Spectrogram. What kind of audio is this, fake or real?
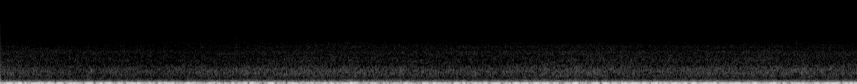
fake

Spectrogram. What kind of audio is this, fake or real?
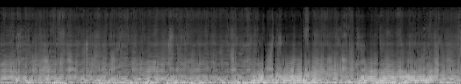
fake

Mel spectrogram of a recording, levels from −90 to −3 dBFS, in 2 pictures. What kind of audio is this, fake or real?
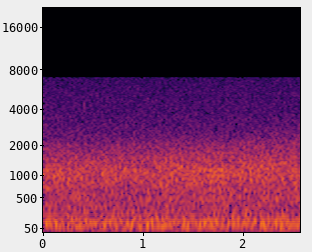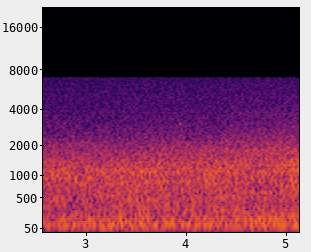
fake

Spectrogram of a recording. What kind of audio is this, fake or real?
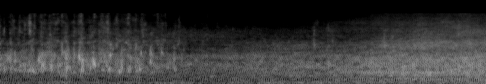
fake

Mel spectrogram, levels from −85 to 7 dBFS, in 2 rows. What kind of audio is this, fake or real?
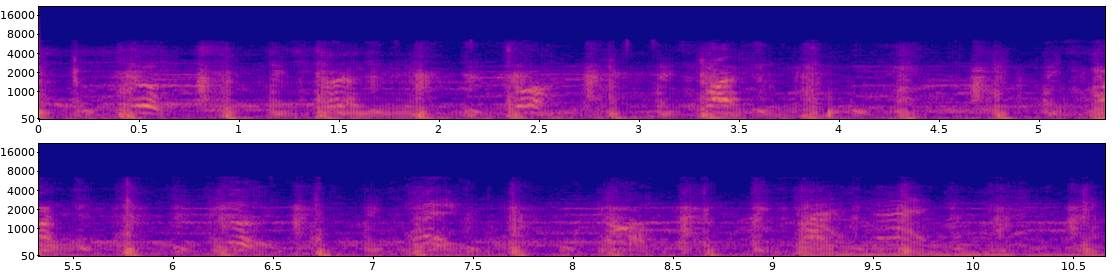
fake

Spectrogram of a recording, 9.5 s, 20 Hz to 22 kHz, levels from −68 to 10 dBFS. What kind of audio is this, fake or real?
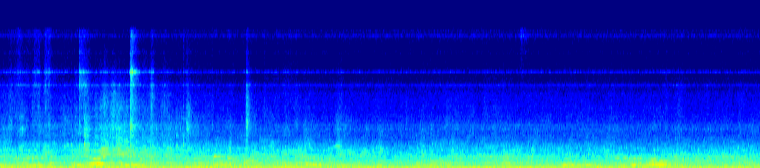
fake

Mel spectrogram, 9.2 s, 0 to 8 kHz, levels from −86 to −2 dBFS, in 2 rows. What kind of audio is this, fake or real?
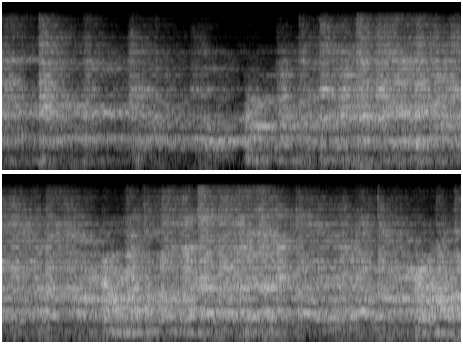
fake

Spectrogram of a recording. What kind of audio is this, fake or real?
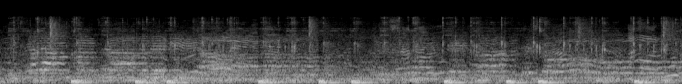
real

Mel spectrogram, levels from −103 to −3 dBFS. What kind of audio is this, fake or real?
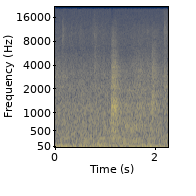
real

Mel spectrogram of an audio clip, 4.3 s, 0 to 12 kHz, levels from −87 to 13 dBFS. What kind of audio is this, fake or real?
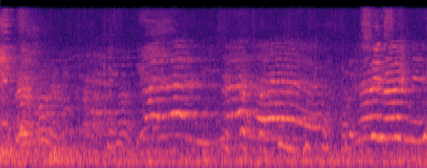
real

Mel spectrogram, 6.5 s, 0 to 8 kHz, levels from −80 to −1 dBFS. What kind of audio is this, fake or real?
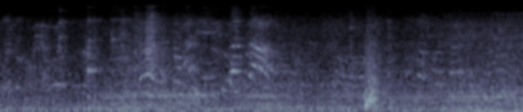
real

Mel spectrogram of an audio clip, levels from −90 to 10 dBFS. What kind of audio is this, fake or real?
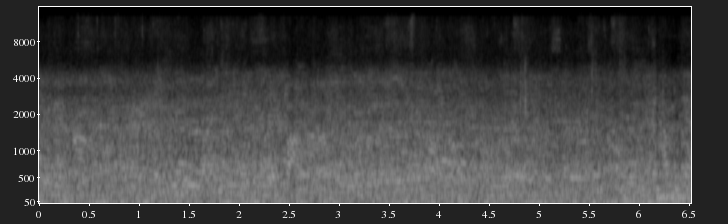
real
